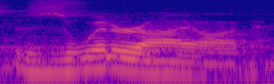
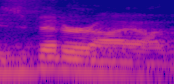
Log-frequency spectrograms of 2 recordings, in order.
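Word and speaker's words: zwitterion: It's zwitter ion or if you want to pronounce the W like you would if you were saying this in Germany, zitter ion some people say.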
